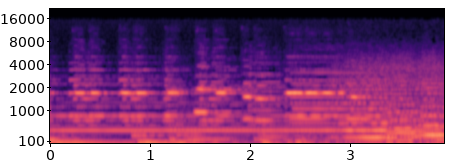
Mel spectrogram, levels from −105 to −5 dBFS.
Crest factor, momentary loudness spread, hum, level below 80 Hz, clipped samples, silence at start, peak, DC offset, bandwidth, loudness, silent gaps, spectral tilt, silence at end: 12 dB; 6 LU; none; -44 dBFS; under 0.1%; 0 s; -20 dBFS; 0.1%; 15.5 kHz; -32 LUFS; none; -6.5 dB/octave; 0 s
